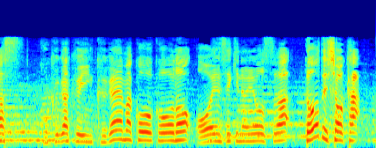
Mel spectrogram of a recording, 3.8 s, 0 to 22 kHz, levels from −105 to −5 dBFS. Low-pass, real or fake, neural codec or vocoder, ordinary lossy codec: none; real; none; none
